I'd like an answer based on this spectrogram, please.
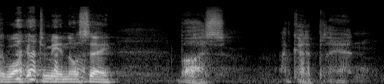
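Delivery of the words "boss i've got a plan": slow, whispered, put-on deep voice. Retelling a nervous employee pitching a plan to the boss, in a Batman impersonation whisper. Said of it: "in that like Batman impersonation mode".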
